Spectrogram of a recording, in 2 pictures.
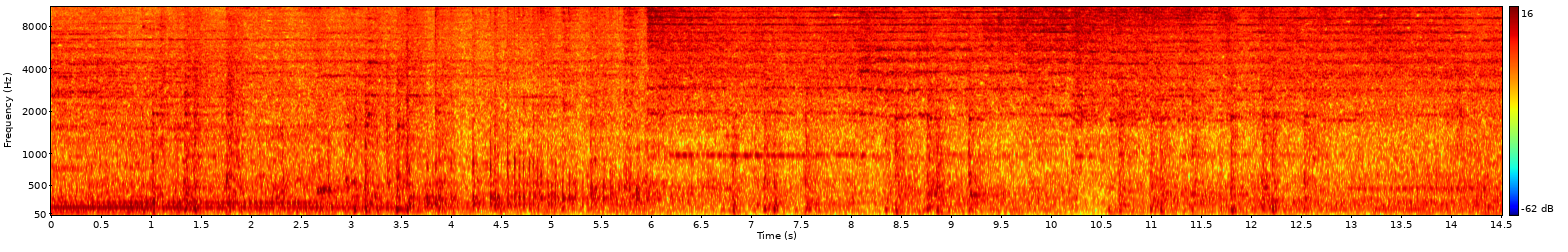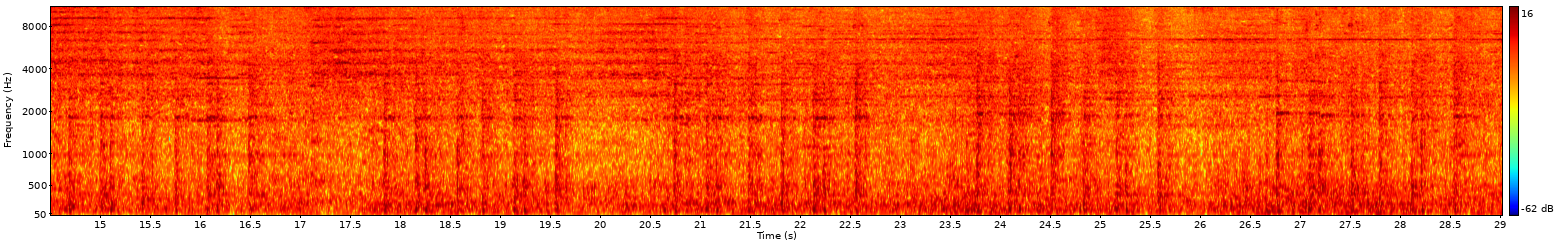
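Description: A CSX freight train's cars rolling slowly past, their wheels clacking over the track and crossing with a steady rumble and some faint wheel squeal.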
